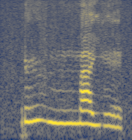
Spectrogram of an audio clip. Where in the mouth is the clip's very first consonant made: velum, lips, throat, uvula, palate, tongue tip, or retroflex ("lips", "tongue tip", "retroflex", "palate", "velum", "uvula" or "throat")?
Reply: tongue tip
